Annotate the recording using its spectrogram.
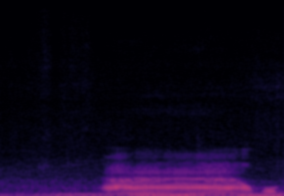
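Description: A person's long, drawn-out exclamation of amazement, "oh-hoh" (Thai โอ้โห, "wow"), held for about a second and rising then falling in pitch, over a steady low hum.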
